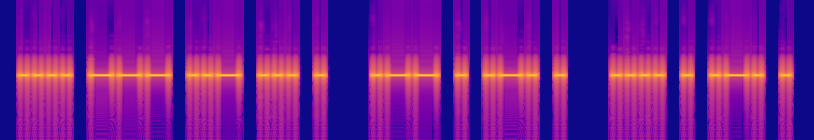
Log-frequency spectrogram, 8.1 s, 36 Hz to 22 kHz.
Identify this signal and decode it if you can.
Morse code, heard as a keyed tone, about 17 wpm, 700 Hz. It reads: HOUSE WERE HERE
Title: Sentences from Top 1400 Words 17wpm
